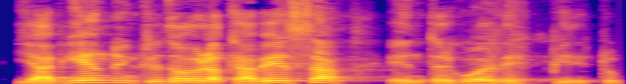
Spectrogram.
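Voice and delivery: scripture reading. Acted. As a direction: proclaim the verse with weight. Reads scripture aloud standing.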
